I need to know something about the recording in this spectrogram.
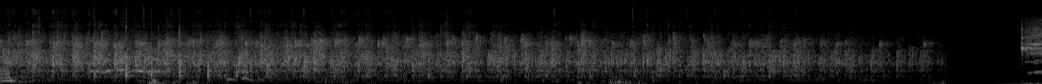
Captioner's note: applause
